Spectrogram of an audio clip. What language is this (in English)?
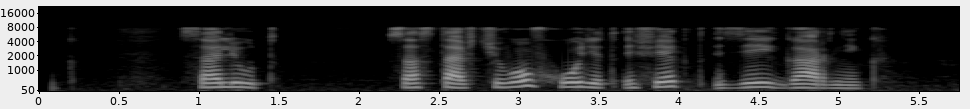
Russian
